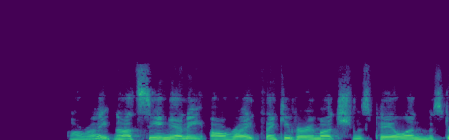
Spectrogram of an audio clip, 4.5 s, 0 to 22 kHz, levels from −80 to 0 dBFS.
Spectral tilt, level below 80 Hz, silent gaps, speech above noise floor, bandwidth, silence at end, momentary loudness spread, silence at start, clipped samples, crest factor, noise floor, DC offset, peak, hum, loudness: -4.5 dB/octave; -70 dBFS; none; 60 dB; 12.5 kHz; 0 s; 7 LU; 0.7 s; under 0.1%; 16 dB; -85 dBFS; under 0.1%; -10 dBFS; none; -26 LUFS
